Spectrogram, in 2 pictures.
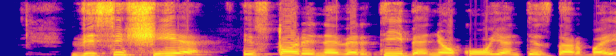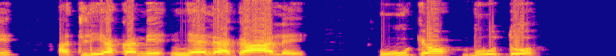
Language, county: Lithuanian, Šiauliai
